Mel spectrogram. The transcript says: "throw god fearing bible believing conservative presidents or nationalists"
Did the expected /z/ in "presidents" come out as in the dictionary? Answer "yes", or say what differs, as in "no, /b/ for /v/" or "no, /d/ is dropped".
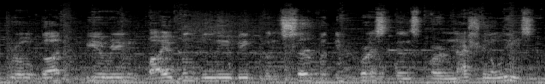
no, /s/ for /z/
